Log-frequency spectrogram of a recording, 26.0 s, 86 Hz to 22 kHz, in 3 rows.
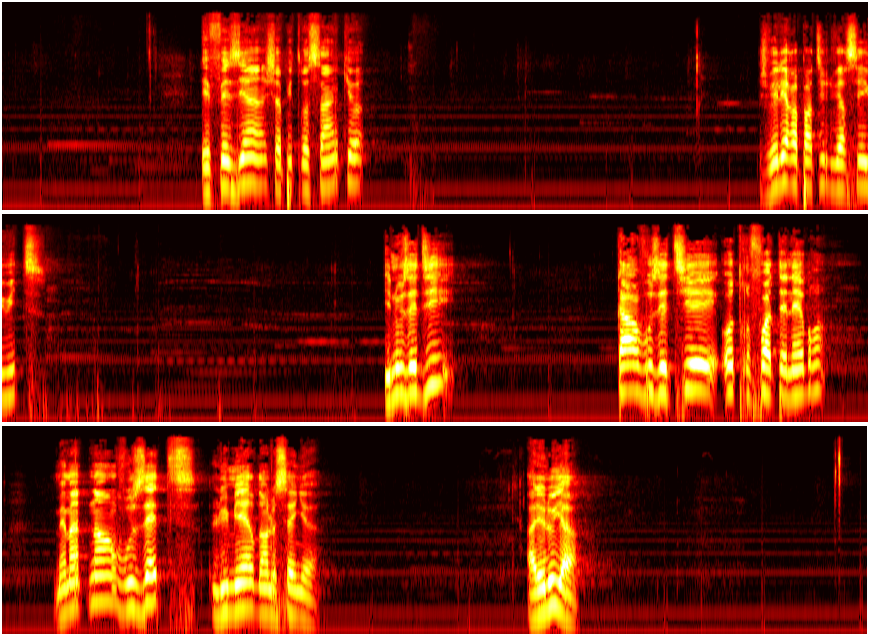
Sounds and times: Speech: 0:02.0 - 0:03.7, 0:07.6 - 0:09.1, 0:12.5 - 0:13.2, 0:14.8 - 0:16.9, 0:17.8 - 0:20.6, 0:22.6 - 0:23.2.

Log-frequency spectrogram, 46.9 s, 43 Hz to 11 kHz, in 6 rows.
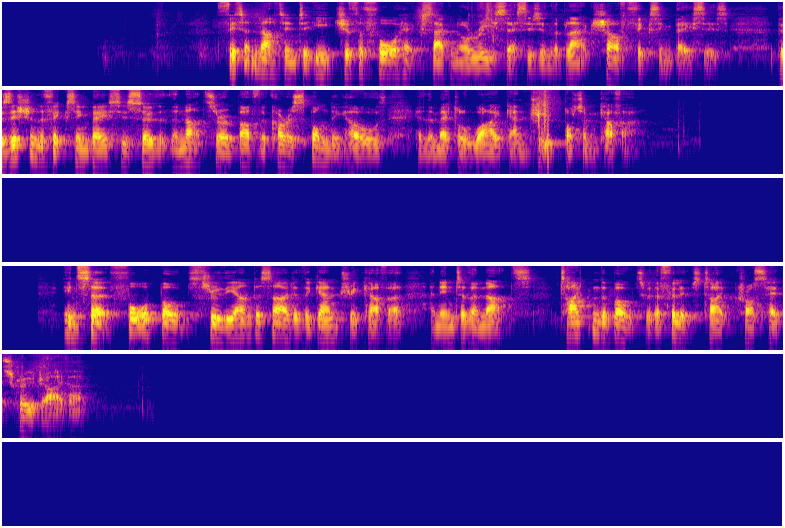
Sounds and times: Speech: 0:02.2 - 0:14.3, 0:24.0 - 0:32.2.

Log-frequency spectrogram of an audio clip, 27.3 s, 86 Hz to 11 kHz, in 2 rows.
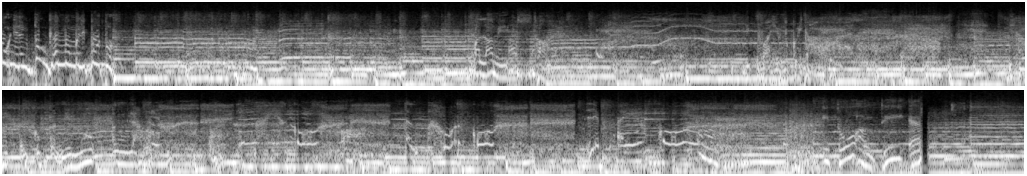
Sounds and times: Speech: 0:00.0 - 0:01.6, 0:06.2 - 0:07.4, 0:09.9 - 0:11.4, 0:13.4 - 0:20.3, 0:24.6 - 0:26.0
Music: 0:00.0 - 0:27.2
Radio: 0:09.9 - 0:18.6.

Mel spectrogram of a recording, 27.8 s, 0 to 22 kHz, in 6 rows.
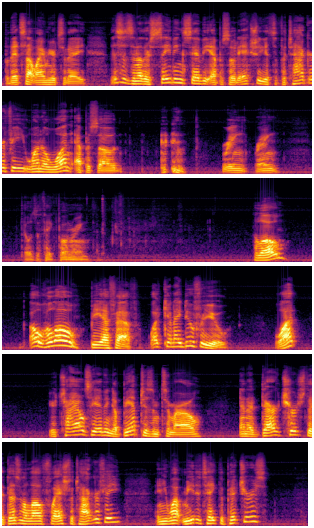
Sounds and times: Speech: 0:00.0 - 0:07.4, 0:08.0 - 0:08.8, 0:09.6 - 0:10.6, 0:13.1 - 0:13.6, 0:14.3 - 0:17.4, 0:18.1 - 0:18.4, 0:19.3 - 0:21.6, 0:22.2 - 0:27.3.

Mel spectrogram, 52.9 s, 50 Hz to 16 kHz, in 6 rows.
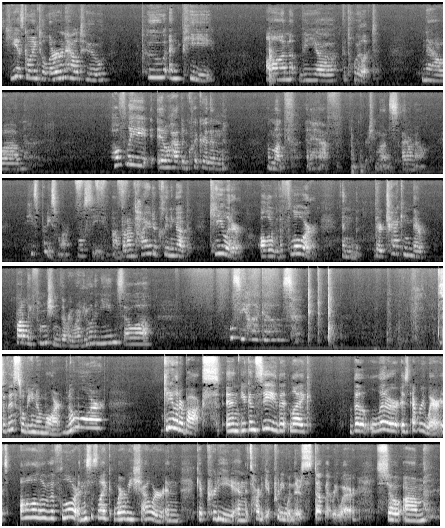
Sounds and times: Speech: 0:00.0 - 0:02.2, 0:02.8 - 0:04.3, 0:05.3 - 0:07.6, 0:08.4 - 0:09.5, 0:11.0 - 0:13.4, 0:14.1 - 0:17.4, 0:18.1 - 0:29.5, 0:31.0 - 0:32.5, 0:35.2 - 0:37.4, 0:38.5 - 0:41.6, 0:42.2 - 0:52.8.

